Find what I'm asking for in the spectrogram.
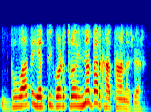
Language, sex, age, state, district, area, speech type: Kashmiri, male, 18-30, Jammu and Kashmir, Ganderbal, rural, conversation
